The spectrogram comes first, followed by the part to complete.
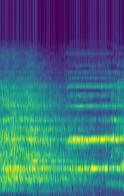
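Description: A choir singing slow, sustained notes, moving to a brighter, higher chord a little past halfway.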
